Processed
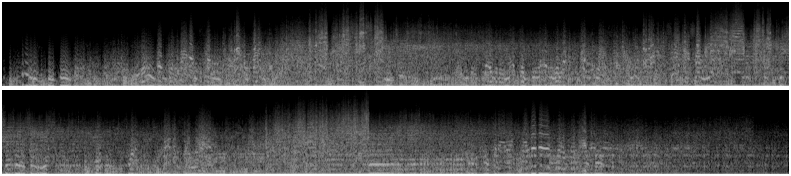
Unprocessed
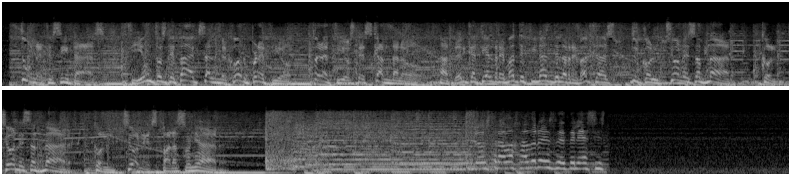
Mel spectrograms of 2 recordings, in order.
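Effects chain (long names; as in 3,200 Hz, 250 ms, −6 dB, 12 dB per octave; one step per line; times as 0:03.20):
0:02.42–0:03.05: linear delta modulator 32 kbit/s, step −42 dBFS
reverb reduction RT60 1 s
comb filter 4.6 ms, depth 87%
in parallel at 0 dB: downward compressor, threshold −34 dBFS, peak gain reduction 16 dB
on the sum: brickwall limiter −17 dBFS, peak gain reduction 7 dB
0:04.35–0:04.83: phases set to zero 95.9 Hz
auto-filter low-pass saw up 0.26 Hz 220–3,000 Hz
on a send: feedback delay with all-pass diffusion 557 ms, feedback 62%, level −8 dB
on the sum: full-wave rectification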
